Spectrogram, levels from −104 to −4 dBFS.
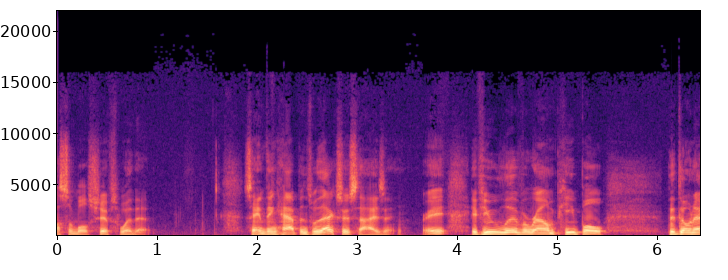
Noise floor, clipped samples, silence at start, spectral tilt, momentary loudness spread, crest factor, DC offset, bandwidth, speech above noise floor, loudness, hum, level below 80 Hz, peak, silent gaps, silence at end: -51 dBFS; under 0.1%; 0 s; -6 dB/octave; 13 LU; 14 dB; under 0.1%; 10.5 kHz; 37 dB; -14 LUFS; none; -50 dBFS; 0 dBFS; none; 0 s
